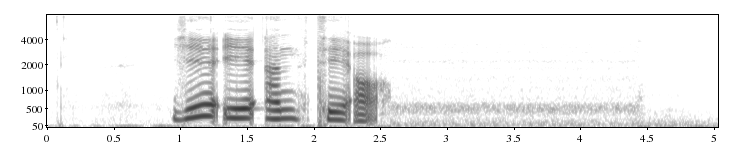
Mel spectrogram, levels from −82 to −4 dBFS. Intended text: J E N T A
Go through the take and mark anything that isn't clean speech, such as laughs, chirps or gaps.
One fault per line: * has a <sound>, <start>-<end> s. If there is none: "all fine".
all fine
